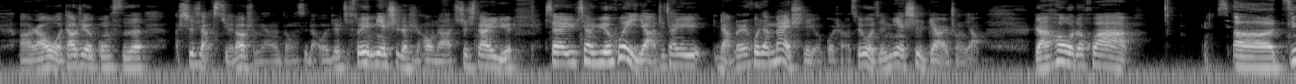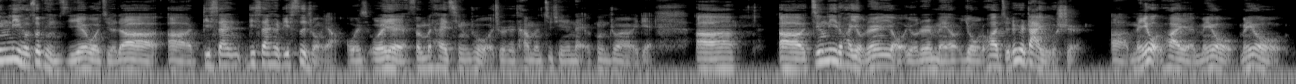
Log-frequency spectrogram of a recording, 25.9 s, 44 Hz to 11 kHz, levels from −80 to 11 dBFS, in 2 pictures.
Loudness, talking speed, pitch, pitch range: -18 LUFS, 365 characters per minute, 120 Hz, 100-155 Hz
